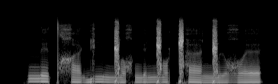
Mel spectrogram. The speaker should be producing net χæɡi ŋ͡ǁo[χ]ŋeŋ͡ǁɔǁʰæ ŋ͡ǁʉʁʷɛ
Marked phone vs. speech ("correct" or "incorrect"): correct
